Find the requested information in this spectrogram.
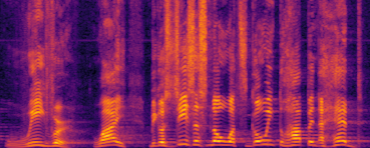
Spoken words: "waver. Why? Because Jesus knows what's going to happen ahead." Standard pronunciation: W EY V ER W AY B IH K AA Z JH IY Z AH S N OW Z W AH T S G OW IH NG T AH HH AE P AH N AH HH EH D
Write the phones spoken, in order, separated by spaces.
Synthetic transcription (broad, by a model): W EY V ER W AY B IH K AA S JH IY S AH S N OW W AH T S G OW IH NG T AH HH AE P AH N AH HH EH D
